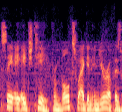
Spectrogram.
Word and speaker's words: SEAT: mass market models like the seat leon pronounced say aht from volkswagen in europe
